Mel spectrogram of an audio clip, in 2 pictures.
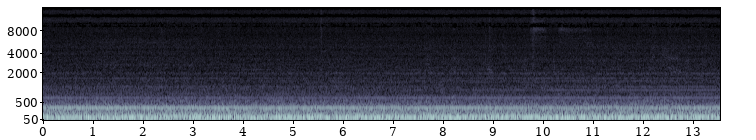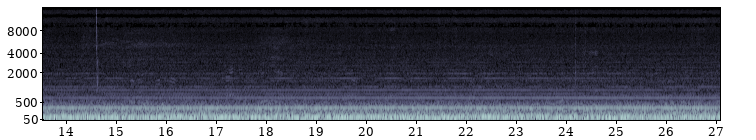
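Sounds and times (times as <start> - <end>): droning hum: 0.0 - 27.0.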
